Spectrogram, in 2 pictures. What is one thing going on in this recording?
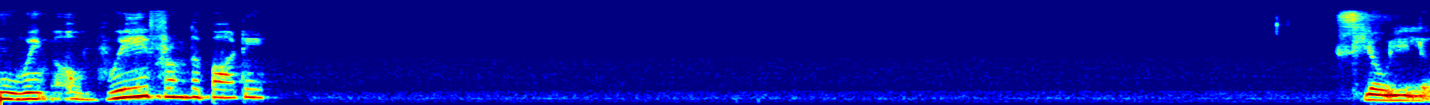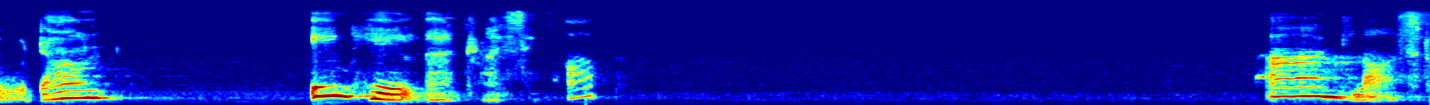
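A woman speaks calmly and clearly, in short phrases with pauses.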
